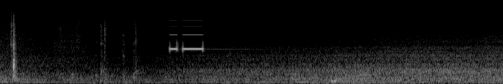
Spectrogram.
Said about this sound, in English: Not much to hear on startup from Les Goldman's Toyota Prius. Just the key in the ignition beeper, a few electrical relays clicking, and the air conditioner.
